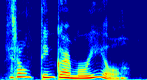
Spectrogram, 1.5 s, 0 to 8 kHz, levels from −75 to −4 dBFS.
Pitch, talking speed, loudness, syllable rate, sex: 270 Hz, 205 wpm, -16 LUFS, 4.3 syllables/s, female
